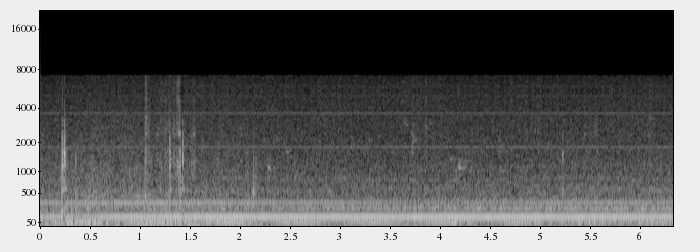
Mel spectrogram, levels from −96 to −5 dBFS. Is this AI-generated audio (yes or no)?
no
